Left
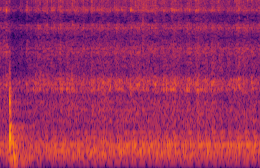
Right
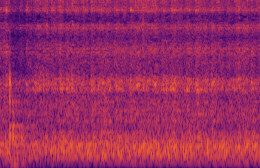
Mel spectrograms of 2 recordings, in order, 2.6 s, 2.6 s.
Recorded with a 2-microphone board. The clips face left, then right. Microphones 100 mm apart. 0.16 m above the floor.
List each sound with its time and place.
0.1 s knocking: 50° left (ahead or behind), 2 m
